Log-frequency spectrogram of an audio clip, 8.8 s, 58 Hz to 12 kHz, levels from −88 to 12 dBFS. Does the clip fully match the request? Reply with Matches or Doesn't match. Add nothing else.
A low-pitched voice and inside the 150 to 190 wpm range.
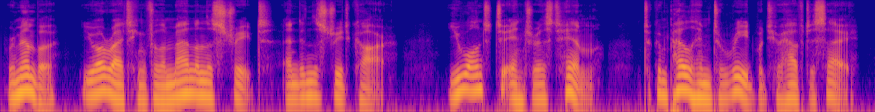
Doesn't match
